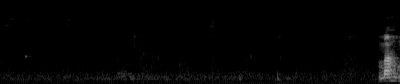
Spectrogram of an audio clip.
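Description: Faint scratching of a marker pen on a whiteboard in short strokes as a word is written. A man's voice starts right at the end.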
